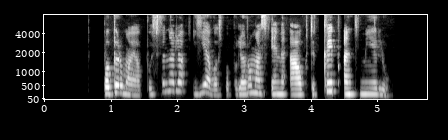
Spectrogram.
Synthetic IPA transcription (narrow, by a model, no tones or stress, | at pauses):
poːpʲɪɾmoːjoːpʊsʲʋʲɪnoːlʲoːjiɛʋoːspɔpʊlʲɛɾʊmɐseːmʲeʔɐˑʊkt̪ʲɪkɐɪpɐnʲt̪ʲmʲiɛlʲuː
